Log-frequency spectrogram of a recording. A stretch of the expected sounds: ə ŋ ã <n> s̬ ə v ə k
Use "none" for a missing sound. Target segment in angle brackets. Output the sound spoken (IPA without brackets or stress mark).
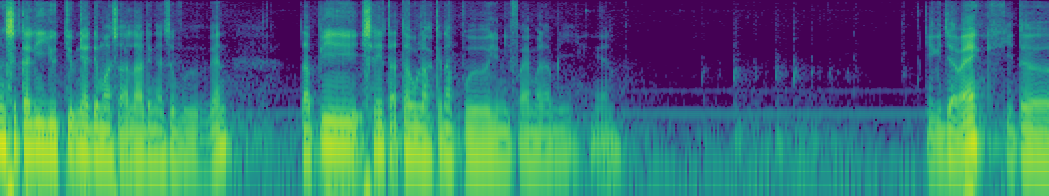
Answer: n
